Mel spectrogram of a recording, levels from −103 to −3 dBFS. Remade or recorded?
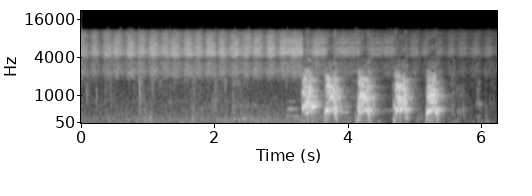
recorded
